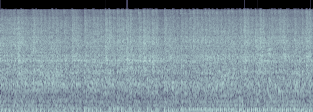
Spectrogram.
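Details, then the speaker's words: Old custom-built Troy-Bilt riding mower, started with no choke, no smoke at all: steady putter around three beats a second, no misses or knocks; idling fine. "Something, this ride lawnmower, no smoke whatsoever. For this mower to be so old and everything, I mean, let me demonstrate on how well it turns smooth."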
